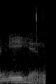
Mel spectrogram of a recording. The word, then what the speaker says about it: Negan: it be Negan or Negan it's Negan okay it's my joke as I go uh it's pronounced like Megan like I'm saying Megan wrong so like when someone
